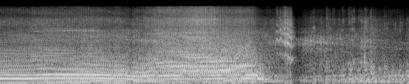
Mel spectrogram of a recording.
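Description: Tyres screech and squeal as they spin on the track.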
